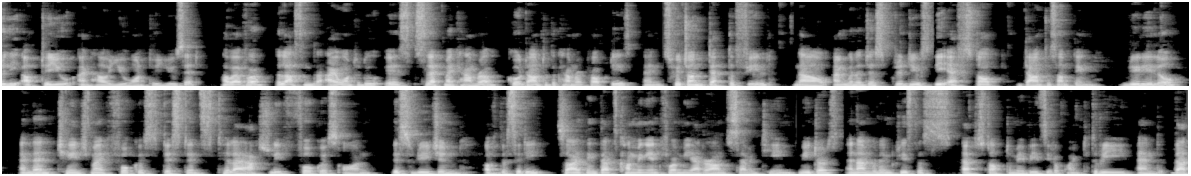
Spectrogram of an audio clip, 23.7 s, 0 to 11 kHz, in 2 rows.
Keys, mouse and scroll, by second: 4.1 click, 6.1-6.8 scroll down 2, 6.8 scroll down 2, 7.0 click, 7.8 drag, 9.1 click, 10.1-11.8 drag, 12.6-15.7 drag, 20.4-22.7 drag.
